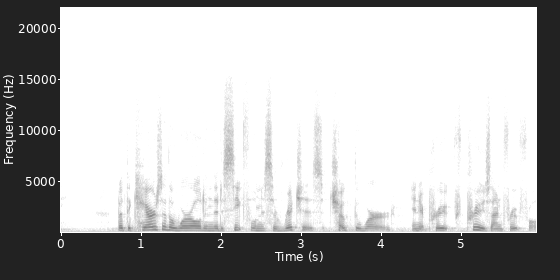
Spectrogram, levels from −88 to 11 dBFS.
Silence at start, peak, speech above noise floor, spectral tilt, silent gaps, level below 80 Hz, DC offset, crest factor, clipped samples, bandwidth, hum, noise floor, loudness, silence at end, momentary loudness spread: 0 s; -30 dBFS; 26 dB; -3 dB/octave; none; -86 dBFS; under 0.1%; 18 dB; under 0.1%; 16 kHz; none; -75 dBFS; -49 LUFS; 0 s; 10 LU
